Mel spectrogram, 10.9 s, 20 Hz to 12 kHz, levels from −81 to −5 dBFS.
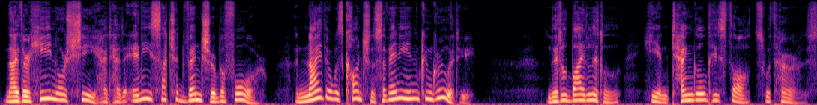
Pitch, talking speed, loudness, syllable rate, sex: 165 Hz, 145 wpm, -17 LUFS, 4.8 syllables/s, male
